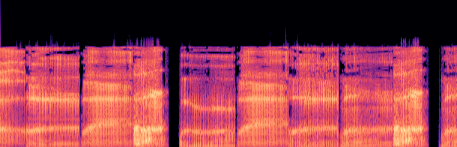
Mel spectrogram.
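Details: Several long, loud, voiced burps one after another from the animated app character Talking Ben the Dog; burping.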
